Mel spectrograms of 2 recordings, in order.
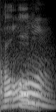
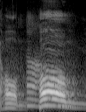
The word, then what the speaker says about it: Hoom: Tapi kalau kita bikin dokter ho e eh e home yang bahasa Inggris orang bacanya dokter home. Nah, jadi enggak nyambung kan. Nah, gimana supaya orang kita bacanya dokter home. Nah, ya ini home gitu.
